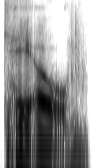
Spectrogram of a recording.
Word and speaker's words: Kao: Wes and it's k-a-o it's pronounced KO excellent thanks again Wes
